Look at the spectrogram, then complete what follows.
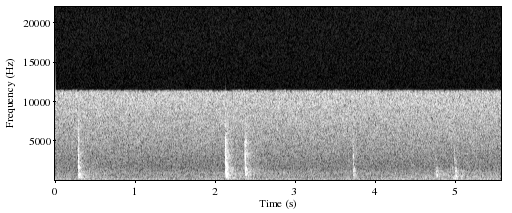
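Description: Half a dozen short, sharp metallic clicks at uneven intervals as staples are pried out of a convertible hood's corner bow with a small pointed tool, over a steady low hum.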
